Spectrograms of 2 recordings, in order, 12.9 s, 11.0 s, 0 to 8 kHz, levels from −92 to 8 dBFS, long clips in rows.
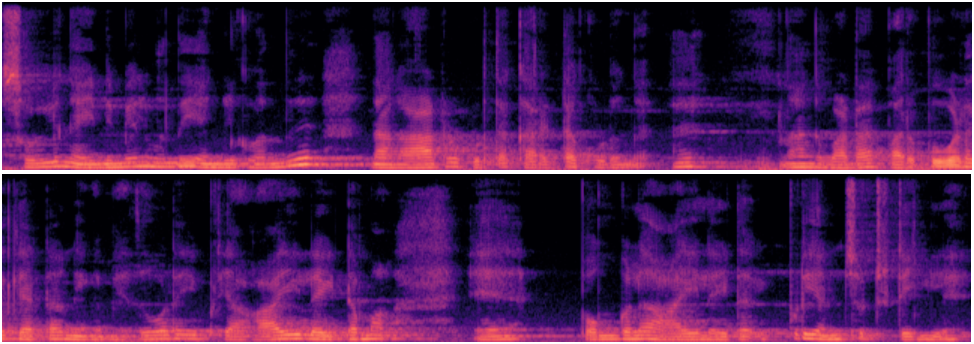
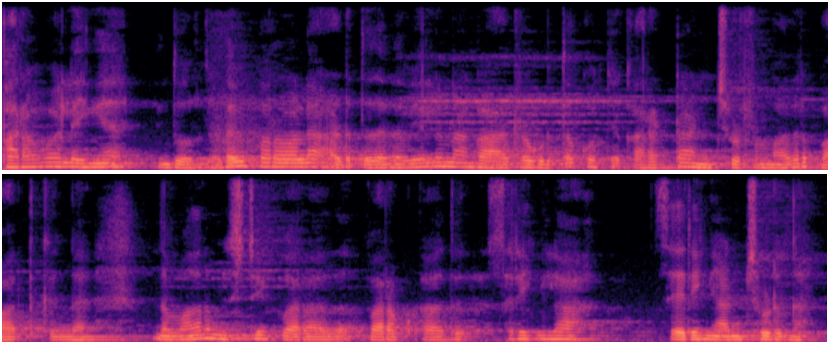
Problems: background sounds at intervals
